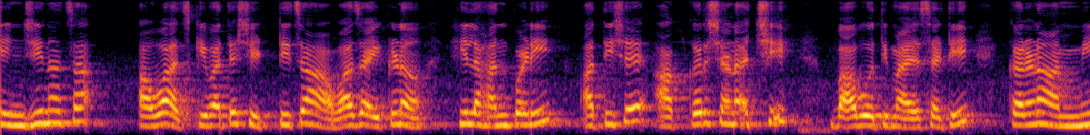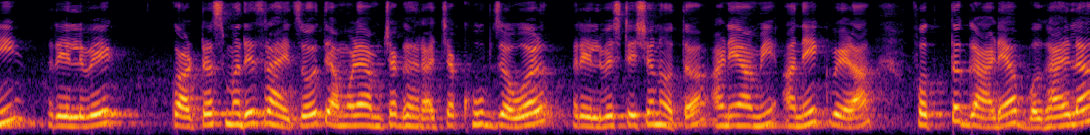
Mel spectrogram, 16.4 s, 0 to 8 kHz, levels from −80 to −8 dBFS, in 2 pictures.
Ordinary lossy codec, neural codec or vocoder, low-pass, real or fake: none; none; none; real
